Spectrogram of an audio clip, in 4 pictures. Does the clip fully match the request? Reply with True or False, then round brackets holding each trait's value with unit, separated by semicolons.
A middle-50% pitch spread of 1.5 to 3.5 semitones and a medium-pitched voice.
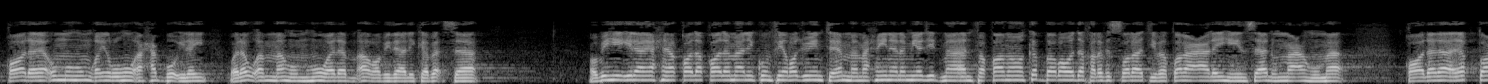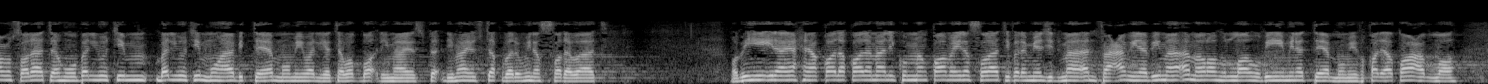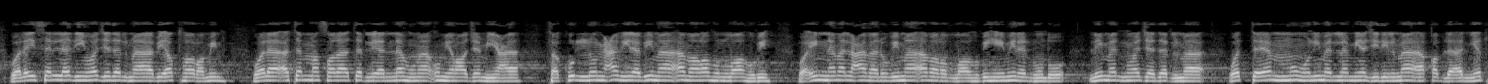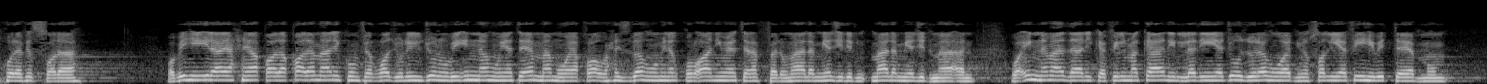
True (2.8 semitones; 180 Hz)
